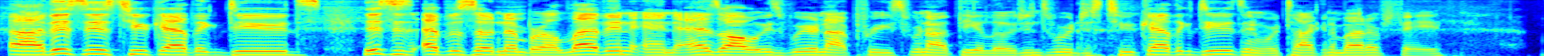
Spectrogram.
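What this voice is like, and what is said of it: Imitates another person's voice. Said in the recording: “great Vin Scully impression ... It's the best I can do. I'm not an impressionist”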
